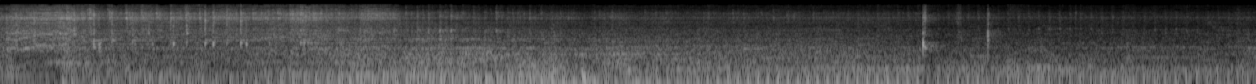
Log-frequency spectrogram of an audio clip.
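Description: A small motor or engine running with a fast, rough pulse, slowly getting quieter.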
